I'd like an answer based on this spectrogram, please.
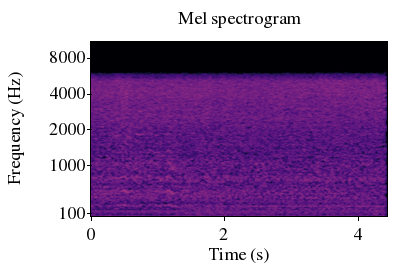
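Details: A South Pasadena honey bee swarm is hived after gathering in a crape myrtle tree. With the queen in, bees file into the entrance and some fan their wings. Unbroken, rich low buzzing fills the whole stretch at a constant loudness.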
